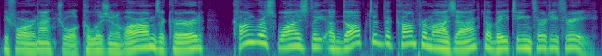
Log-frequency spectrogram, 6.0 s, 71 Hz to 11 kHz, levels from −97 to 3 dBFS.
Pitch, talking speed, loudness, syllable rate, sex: 145 Hz, 170 wpm, -17 LUFS, 6.0 syllables/s, male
